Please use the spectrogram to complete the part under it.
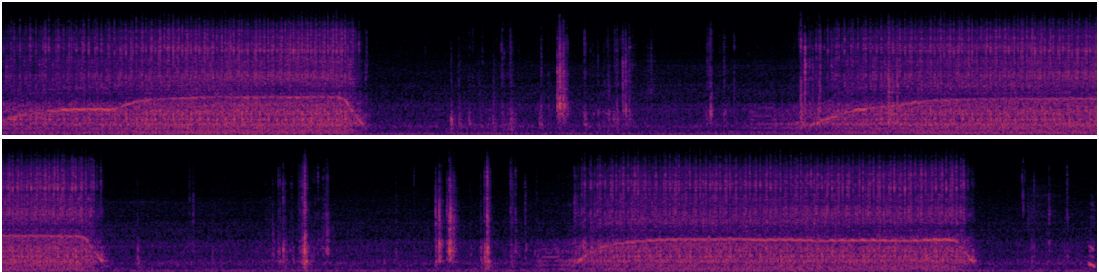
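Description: A sewing machine stitches jar grippers in three loud, steady runs of fast, even whirring. Brief pauses separate the runs and hold clicks and fabric handling nearby.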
